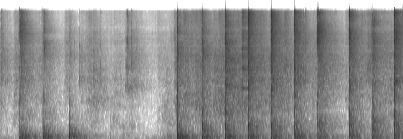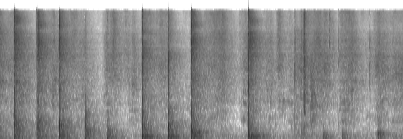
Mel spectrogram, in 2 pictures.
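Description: Rubber mallet knocking a large porcelain floor tile down into its bed, about two blows a second. The blows pause for a second or so early on, then run on steadily.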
